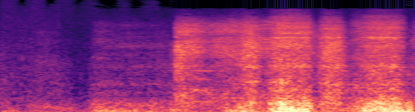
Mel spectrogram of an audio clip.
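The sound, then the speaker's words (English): A person imitates the heavy, raspy breathing of an unconscious cat: a run of hissing breaths with snorting pulses, starting after a brief quiet moment and continuing in an uneven rhythm. “Shania is unconscious, so like, the unconscious breath”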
